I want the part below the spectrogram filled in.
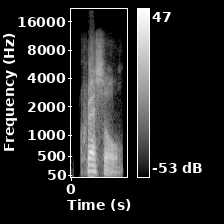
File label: "cresol", American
